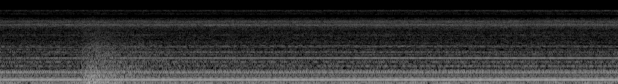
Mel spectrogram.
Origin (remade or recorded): recorded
